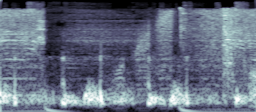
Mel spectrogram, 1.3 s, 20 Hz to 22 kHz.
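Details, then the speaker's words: Fetal heartbeat of a twin on home fetal Doppler: rapid, rhythmic whooshing, galloping pulses about 140 a minute. "so what I'm looking for is like a little galloping sound"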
